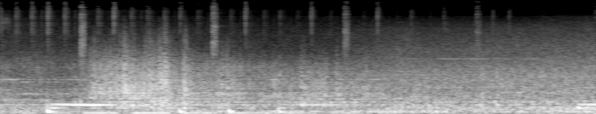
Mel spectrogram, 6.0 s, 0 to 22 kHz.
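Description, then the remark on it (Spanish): Steady heavy rain hisses throughout, with deep rumbles of thunder rolling underneath, a broad, continuous storm soundscape with no voices, the rain falling on a Corsa car on the road between Buenos Aires and Rosario. “Un Corsa bajo la lluvia entre los casi 300 kilómetros que separan Buenos Aires de Rosario.”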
